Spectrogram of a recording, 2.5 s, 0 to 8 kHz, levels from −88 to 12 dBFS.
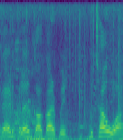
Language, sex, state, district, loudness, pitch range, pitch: Hindi, male, Haryana, Charkhi Dadri, -15 LUFS, 205-240 Hz, 220 Hz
